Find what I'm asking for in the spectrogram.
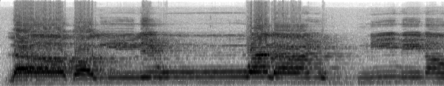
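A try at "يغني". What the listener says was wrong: Yughni. Satu alif.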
